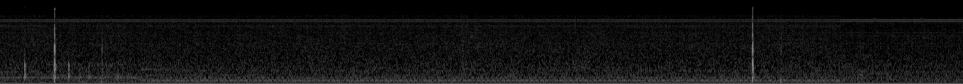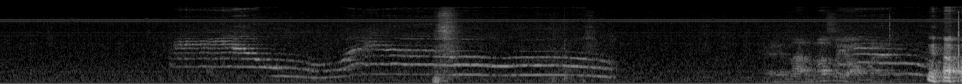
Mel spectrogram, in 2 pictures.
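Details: Male cat meeting a female cat: after a long quiet stretch, one cat gives a drawn-out, wavering meow lasting about four seconds that dips and then levels off. A shorter, rougher call follows near the end.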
